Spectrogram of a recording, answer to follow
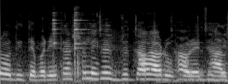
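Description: Women talking at a kitchen counter, with a clink of dishes a little under a second in.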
